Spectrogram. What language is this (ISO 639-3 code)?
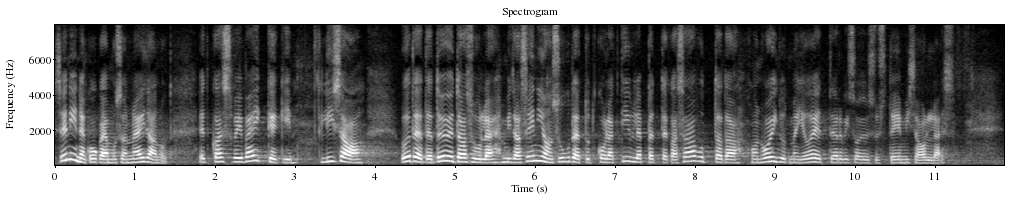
est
